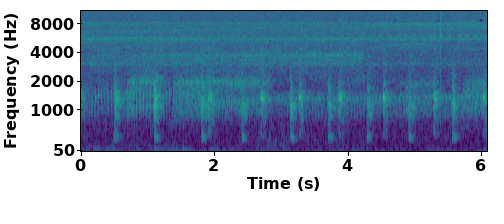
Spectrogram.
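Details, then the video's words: Pond frogs, toads and tree frogs at dusk, calling in front of a house: a low trilled drone at first, then sharp, evenly spaced knocking croaks about every half second over a continuous high buzz. "SONS DA NATUREZA - A SINFONIA DOS SAPOS, RÃS E PERERECAS"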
